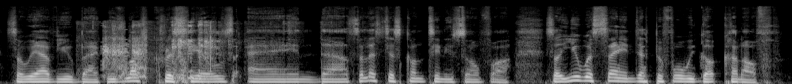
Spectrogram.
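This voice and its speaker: A man hosting a radio talk show, speaking haltingly with many fillers while sorting out call connections. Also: mid-range voice, fairly even intonation, slight background noise.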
